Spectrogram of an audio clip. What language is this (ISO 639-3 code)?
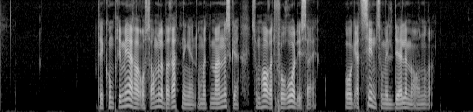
nor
